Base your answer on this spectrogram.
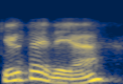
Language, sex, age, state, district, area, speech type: Kannada, male, 45-60, Karnataka, Koppal, rural, conversation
